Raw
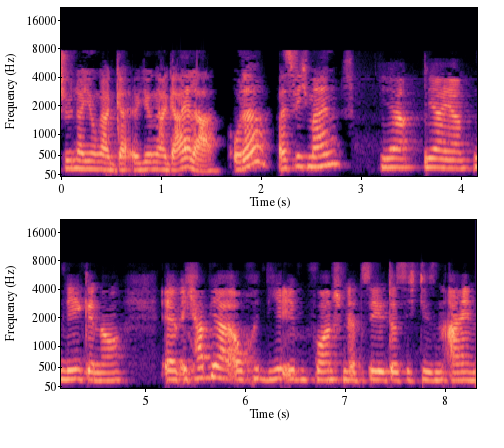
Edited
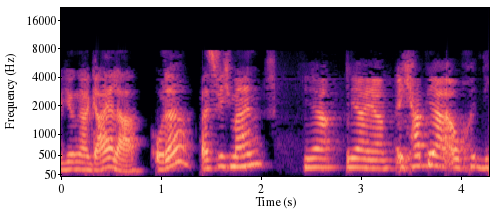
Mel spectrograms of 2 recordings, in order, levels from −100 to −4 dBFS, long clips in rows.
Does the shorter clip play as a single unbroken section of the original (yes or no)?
no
